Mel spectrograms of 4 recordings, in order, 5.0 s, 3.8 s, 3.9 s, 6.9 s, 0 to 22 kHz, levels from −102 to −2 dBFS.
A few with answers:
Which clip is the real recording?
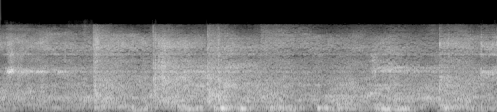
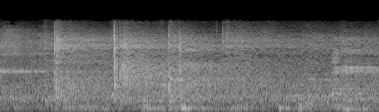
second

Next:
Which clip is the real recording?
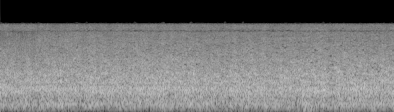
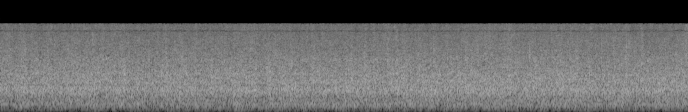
second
